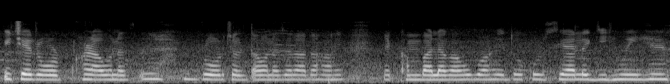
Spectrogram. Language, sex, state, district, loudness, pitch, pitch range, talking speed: Hindi, female, Madhya Pradesh, Dhar, -17 LUFS, 225 Hz, 220-230 Hz, 190 wpm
